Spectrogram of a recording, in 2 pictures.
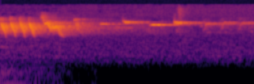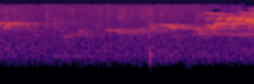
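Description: Faint high-pitched bird chirping: a quick trill in the first second and a few thin whistled notes after. Near silence follows, and the chirping starts again near the end.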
